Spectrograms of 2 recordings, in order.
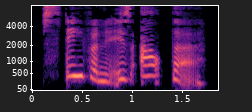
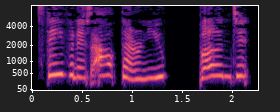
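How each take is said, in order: First: High, loud cry with weight on "out"; "Stephen is out THERE", stress landing on "out"; screaming. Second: Highest, loudest screamed accusation; "STEPHEN is out there", hit "Stephen" hardest; screaming louder. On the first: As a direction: Khan screaming at McQueen. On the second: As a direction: Khan screaming that he burned the town. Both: A narrator's reading. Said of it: "she's still screaming at him".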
